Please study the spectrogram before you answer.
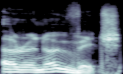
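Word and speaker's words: Aaronovitch: Yep, we have the three Bens, Ben Folds, Ben McIntyre, and Ben Aronovich, as it's meant to be pronounced, I have found out.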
